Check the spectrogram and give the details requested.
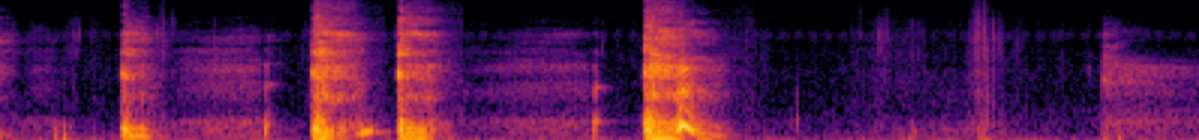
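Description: Four or five loud, harsh cough bursts, a few separated by quiet gaps, then a softer final one in a quiet room; an ongoing cough.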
